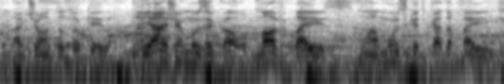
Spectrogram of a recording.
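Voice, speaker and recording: A man speaks over clear background music. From Cordeiro, Rio de Janeiro state, Brazil. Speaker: craftsman and musician. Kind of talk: interview answer. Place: market. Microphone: phone near.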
